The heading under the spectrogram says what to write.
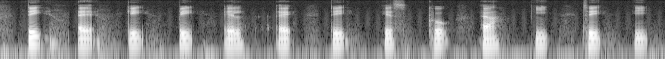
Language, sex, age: Danish, male, 18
